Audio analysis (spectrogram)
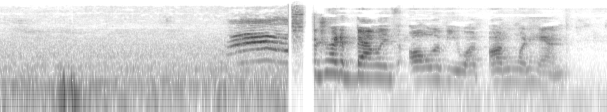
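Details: Cat meowing in a funny-cats compilation: a run of short, harmonic, wavering meows, some rising then falling, after a quiet start with low background hum.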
